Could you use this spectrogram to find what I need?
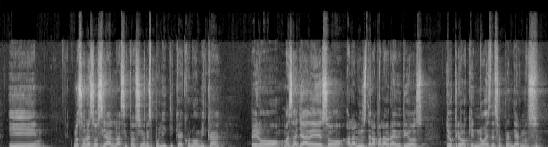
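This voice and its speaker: Over noticeable background noise, a man speaks at a fairly high pitch and a fairly slow pace. His intonation is fairly even and his loudness very even. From Venezuela. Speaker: religious panel guest. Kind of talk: religious panel discussion.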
